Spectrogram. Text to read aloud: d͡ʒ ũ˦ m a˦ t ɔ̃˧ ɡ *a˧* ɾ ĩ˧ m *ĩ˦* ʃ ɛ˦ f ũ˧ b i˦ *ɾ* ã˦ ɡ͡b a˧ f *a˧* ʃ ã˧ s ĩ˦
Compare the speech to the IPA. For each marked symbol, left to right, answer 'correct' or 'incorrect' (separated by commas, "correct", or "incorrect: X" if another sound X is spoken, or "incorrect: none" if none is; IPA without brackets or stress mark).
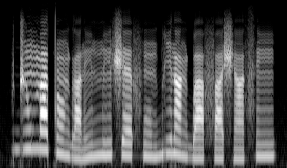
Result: incorrect: a˨, correct, correct, correct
